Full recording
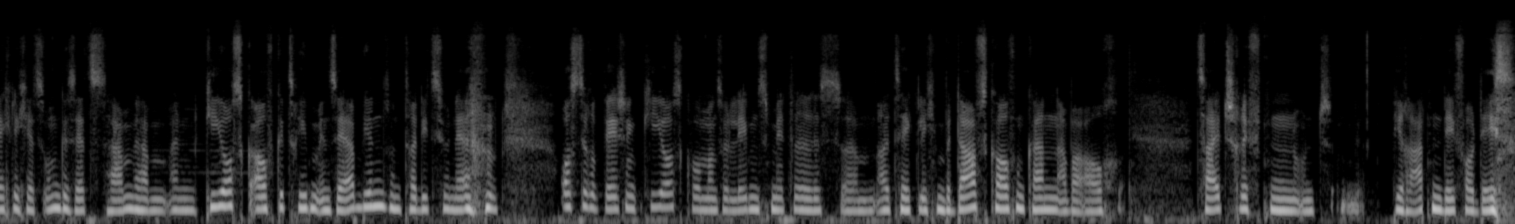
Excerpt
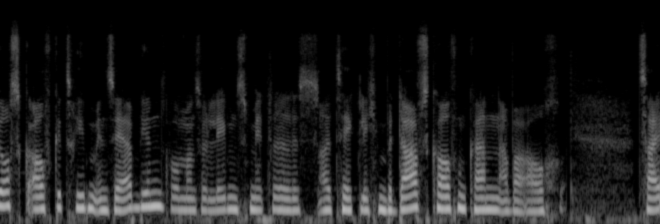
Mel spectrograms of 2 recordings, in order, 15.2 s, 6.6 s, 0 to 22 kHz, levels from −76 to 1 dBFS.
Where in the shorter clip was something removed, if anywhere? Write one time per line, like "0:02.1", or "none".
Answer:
0:01.6
0:03.2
